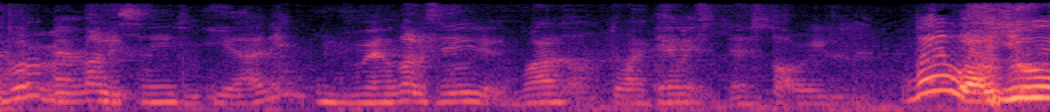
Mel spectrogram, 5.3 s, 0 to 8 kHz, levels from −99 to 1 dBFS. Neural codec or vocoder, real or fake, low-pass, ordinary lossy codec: codec, 16 kHz in and 24 kHz out, 1.1 kbps, FireRedTTS-2 codec; fake; 7.2 kHz; none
